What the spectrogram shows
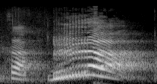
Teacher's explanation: Et l'air se prononce en donnant du bout de la langue jusqu'au haut du palais, de sorte que l'air fait une manière de tremblement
